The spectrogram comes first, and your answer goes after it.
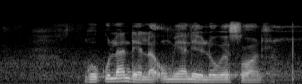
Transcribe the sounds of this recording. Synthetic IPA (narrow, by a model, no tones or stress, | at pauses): ŋɡʱok̬ʼulandʱɛla̰ʔṵm̩jalɛlɔwɛsɔːnd͡ɮʱa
